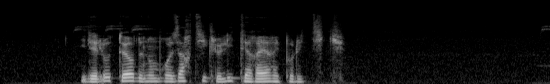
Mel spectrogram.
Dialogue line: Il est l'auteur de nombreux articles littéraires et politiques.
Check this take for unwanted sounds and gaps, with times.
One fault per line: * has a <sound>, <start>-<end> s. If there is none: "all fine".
all fine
